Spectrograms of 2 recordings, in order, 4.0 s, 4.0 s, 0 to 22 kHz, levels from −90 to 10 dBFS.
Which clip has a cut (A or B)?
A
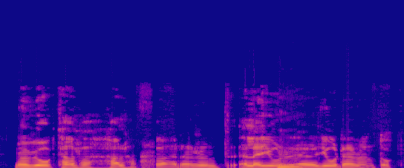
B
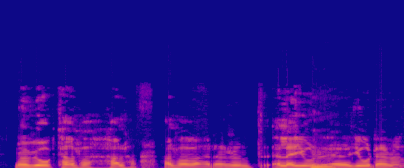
A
